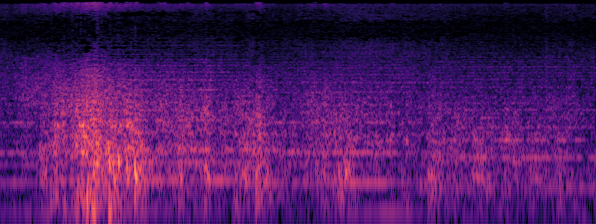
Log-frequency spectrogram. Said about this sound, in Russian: Действительно, ночью разразился ужасный шторм. Ветер рвал и метал, пароход сильно качало.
